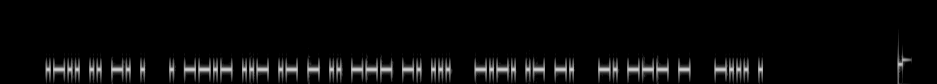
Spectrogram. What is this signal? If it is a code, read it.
Morse code, heard as a keyed tone, about 33 wpm, 700 Hz. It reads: LINE EQUATIONS CAN NOT BE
